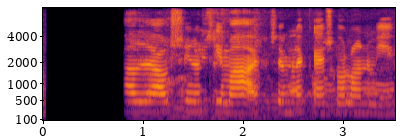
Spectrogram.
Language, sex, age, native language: Icelandic, female, 15, Icelandic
